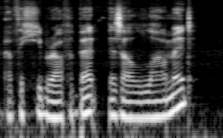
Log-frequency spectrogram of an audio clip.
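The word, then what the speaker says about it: למד: the Hebrew alphabet is a low mid pronounce like English L la mid the next letter is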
